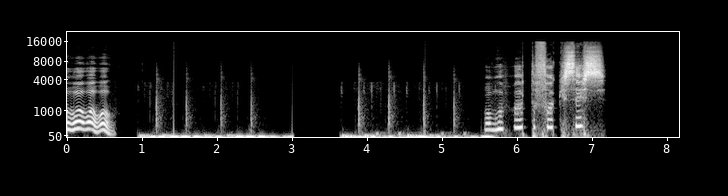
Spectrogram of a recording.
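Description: Quick thumping blows land in a cartoonish scuffle.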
